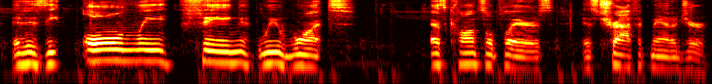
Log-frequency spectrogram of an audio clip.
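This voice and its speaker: A man streaming a city-building game, delivering an impassioned, pleading rant with swearing. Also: on the high side. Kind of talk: ranting gameplay commentary.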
